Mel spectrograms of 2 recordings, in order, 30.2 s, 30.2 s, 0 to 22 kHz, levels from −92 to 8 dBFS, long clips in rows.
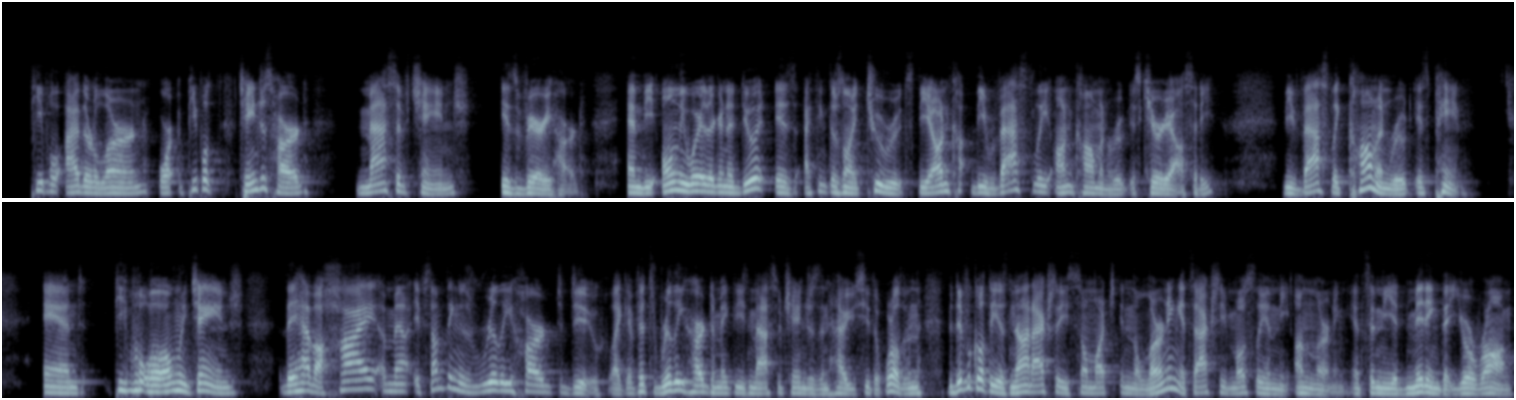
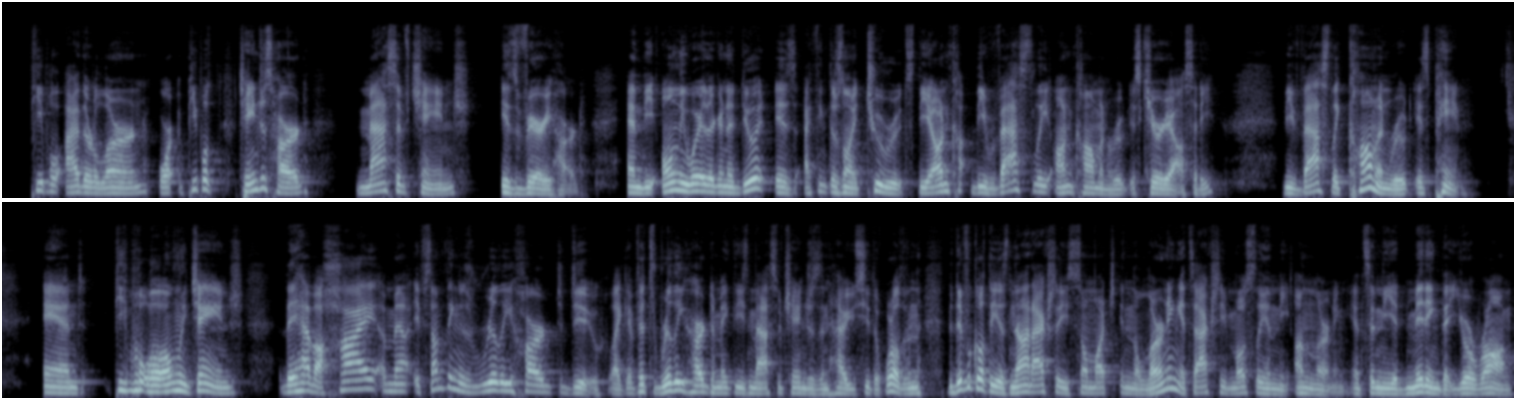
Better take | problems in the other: second | muffled; very slightly; fading above 4 kHz

